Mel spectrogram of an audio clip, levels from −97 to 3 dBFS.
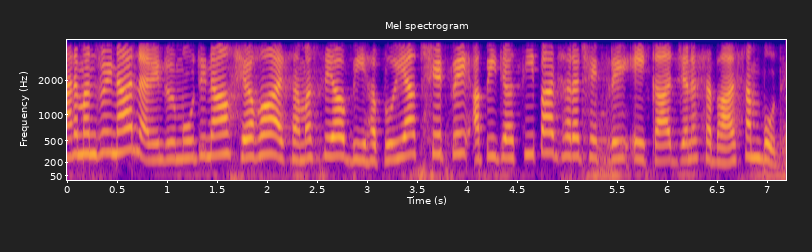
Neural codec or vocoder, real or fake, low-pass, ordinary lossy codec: codec, 16 kHz, 2 kbps, X-Codec, WavLM features, trained on Multilingual LibriSpeech; fake; 3.6 kHz; none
